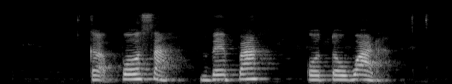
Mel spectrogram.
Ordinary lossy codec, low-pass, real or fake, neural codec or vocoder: Opus, 32 kbps; 10.8 kHz; real; none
